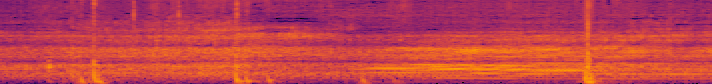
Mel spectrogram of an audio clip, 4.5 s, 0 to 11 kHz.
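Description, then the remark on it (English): Sixteen compact cars, including Valiant, Tempest, Falcon, Lark, Corvair and Saab, race along a track, engines droning and whining together at a steady, fairly loud level, with a few sharp clicks and knocks punctuating the continuous motor noise. “16 compact cars, including Valiant, Tempest, Falcon, Lark, Corvair, and Saab, are in the starting lineup.”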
